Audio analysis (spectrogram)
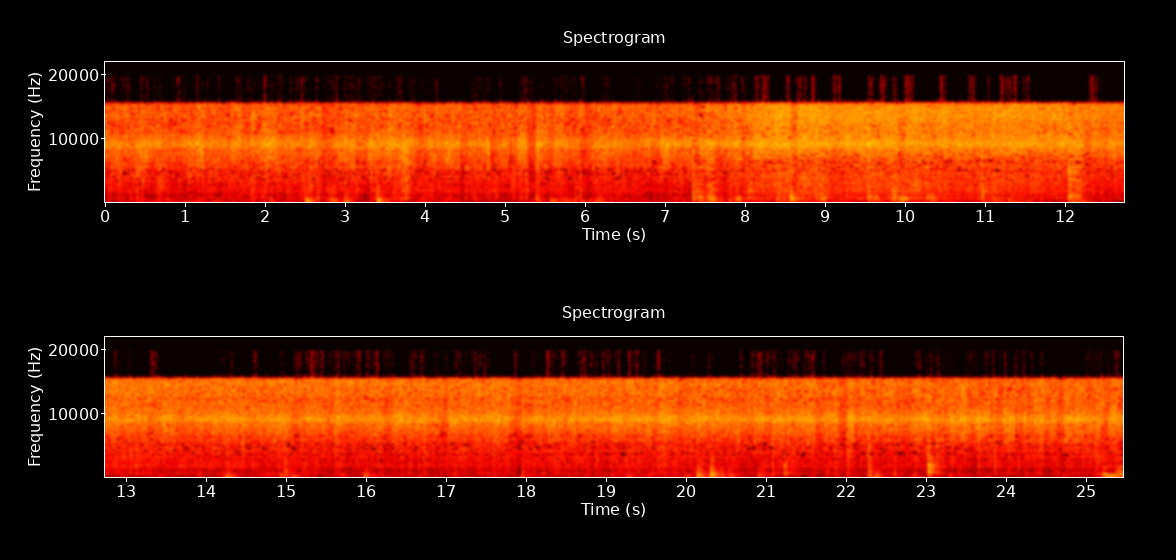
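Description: Curry leaves and pepper sizzle and fry in a pan for a steady stretch, with occasional stirring scrapes and clinks over the hiss.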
